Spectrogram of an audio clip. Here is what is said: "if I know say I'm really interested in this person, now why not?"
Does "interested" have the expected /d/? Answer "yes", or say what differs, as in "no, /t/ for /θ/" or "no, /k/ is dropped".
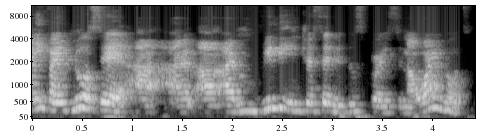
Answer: yes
